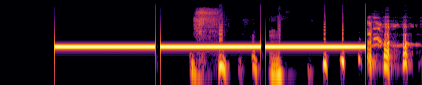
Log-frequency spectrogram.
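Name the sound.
censor bleep tone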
